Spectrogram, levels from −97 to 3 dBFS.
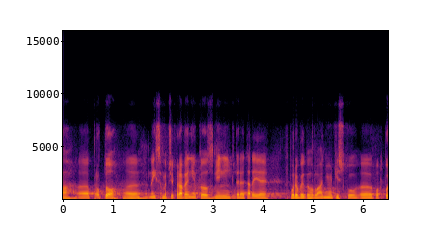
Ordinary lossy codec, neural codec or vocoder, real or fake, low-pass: Opus, 24 kbps; codec, 16 kHz, 2 kbps, X-Codec, HuBERT features, trained on balanced general audio; fake; 7.2 kHz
